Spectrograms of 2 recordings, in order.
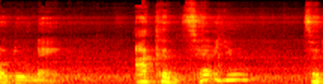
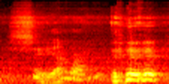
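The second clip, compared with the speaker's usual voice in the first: drawn-out shrug; 7 semitones higher, much slower than usual. Retold or imitated. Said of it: "I'm like".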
